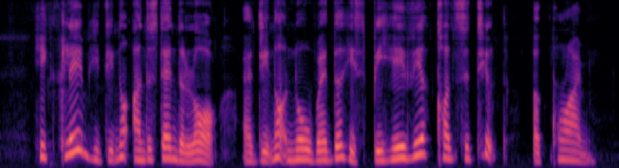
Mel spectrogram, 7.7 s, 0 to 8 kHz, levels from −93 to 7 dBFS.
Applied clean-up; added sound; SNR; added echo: none; none; none; none.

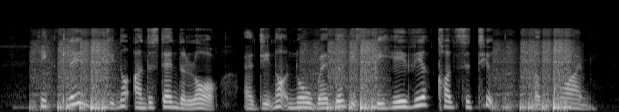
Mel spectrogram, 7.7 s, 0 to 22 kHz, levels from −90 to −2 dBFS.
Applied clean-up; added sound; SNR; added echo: none; Snare drum; 3 dB; none.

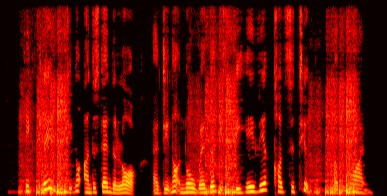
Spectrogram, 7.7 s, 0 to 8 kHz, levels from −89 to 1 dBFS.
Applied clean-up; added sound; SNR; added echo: classical method Wiener filter.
